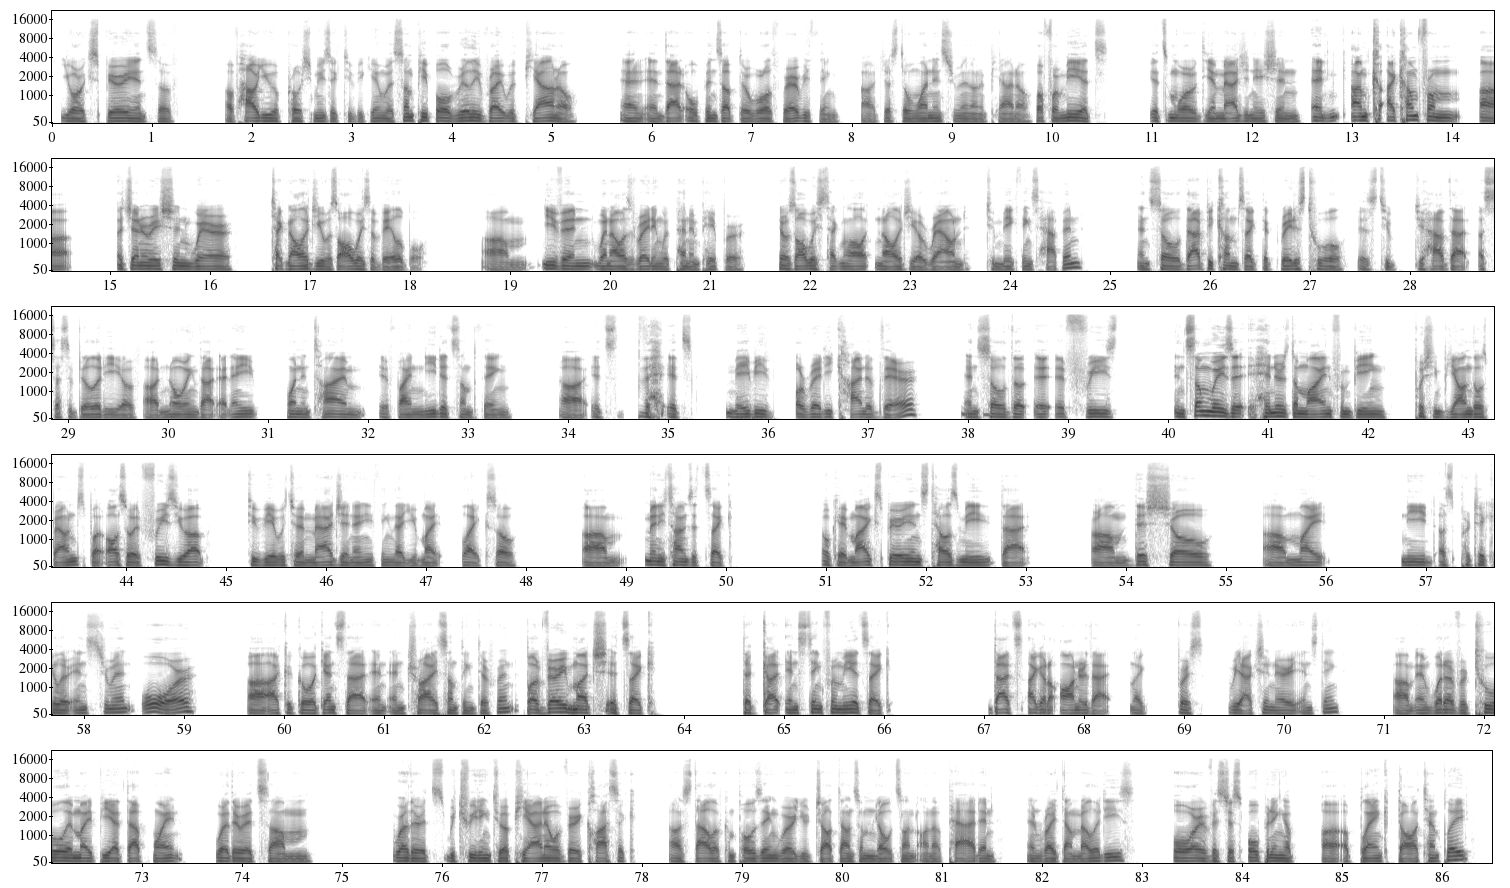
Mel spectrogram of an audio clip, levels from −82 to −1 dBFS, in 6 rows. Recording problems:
none

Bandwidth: 16.5 kHz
